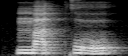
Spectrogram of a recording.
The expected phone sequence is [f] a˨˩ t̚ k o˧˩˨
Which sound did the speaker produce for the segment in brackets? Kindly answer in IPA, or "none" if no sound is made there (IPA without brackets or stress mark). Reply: m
